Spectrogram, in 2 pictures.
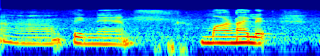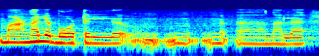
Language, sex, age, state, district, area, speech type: Malayalam, female, 45-60, Kerala, Pathanamthitta, rural, spontaneous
